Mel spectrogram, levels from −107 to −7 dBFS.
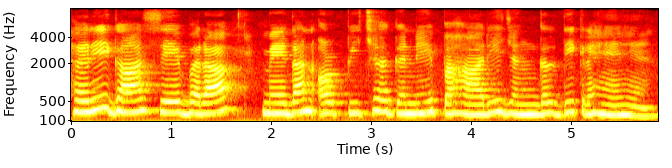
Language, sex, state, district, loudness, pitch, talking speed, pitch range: Hindi, female, Arunachal Pradesh, Lower Dibang Valley, -15 LUFS, 230 Hz, 135 wpm, 220-255 Hz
